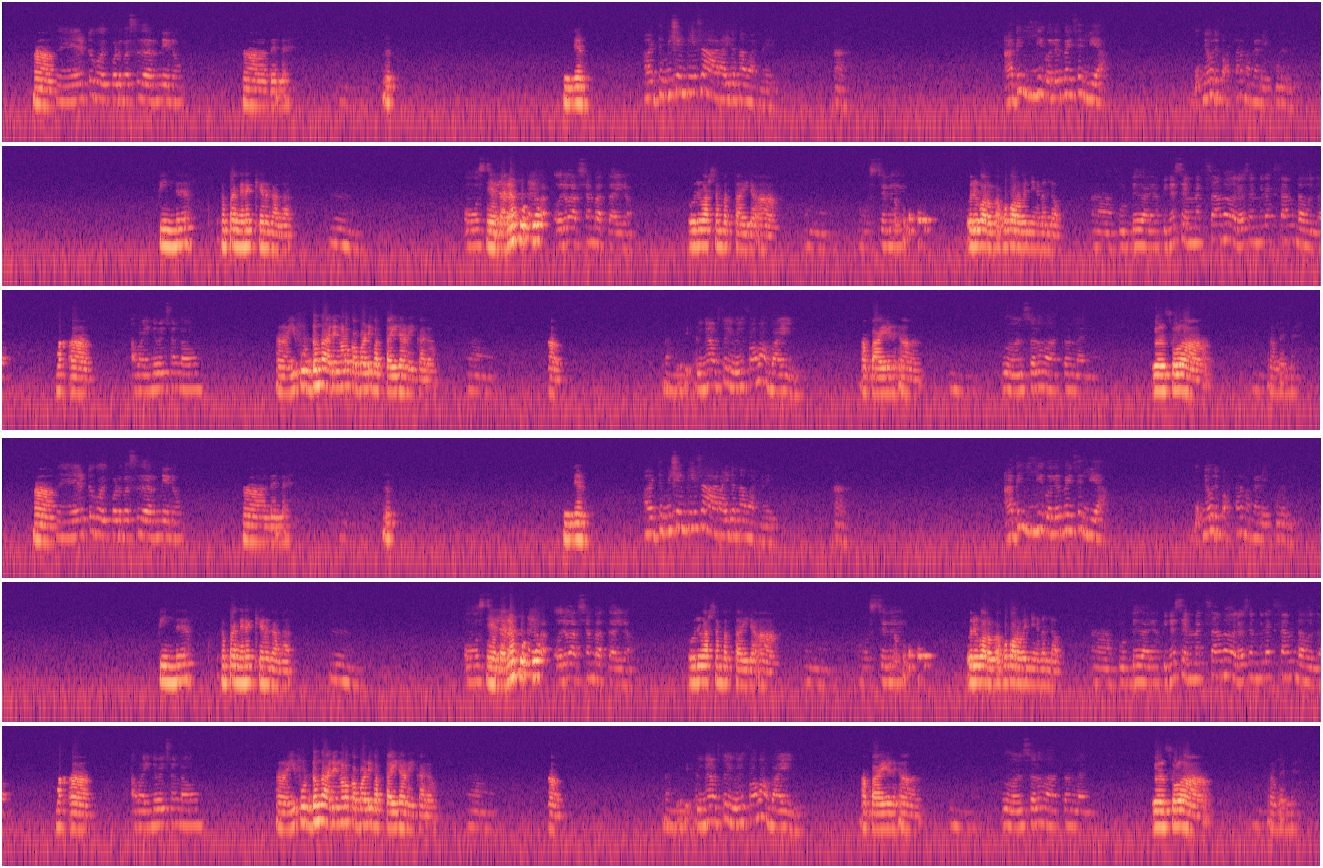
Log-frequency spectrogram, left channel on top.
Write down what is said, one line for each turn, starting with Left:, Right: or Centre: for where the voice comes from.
Right: ആ
Left: നേരിട്ട് കോഴിക്കോട് ബസ് കേറണ്ടിരും
Right: ആ അതന്നെ
Left: ഉം
Right: ഉം ശരിയാണ്
Left: അഡ്മിഷൻ ഫീസ് ആ റായിരുന്ന പറഞ്ഞത് ആ അതില്ല്യെ കൊല്ലത് പൈസ ഇല്ല്യാ ഞാൻ ഒരു വർത്താനം പറഞ്ഞടെൽ കൂടെ വരും
Right: പിന്നെ അപ്പൊ അങ്ങനൊക്കാണ് കഥ
Left: ഉം ഹോസ്റ്റലിലാണെന്നുണ്ടെ
Right: ഏതായാലും പോയി
Left: ഒരു വർഷം ഷം പത്തായിരം
Right: ഒരു വർഷം പത്തായിരം ആ
Left: ഉം ഹോസ്റ്റല്
Right: അപ്പൊ ഒരു കുറവ് അപ്പൊ കുറവ്
Left: അ
Right: തന്നെയാണല്ലോ
Left: ആ ഫുഡ് കാര്യങ്ങ പിന്നെ സെമ എക്സാമ് ഓരോ സെമില് എക്സാം ഉണ്ടാവുല്ലോ
Right: ആ ആ
Left: അപ്പൊ അയിന്റെ പൈസ ഇണ്ടാവും
Right: ആ ഈ ഫുഡും കാര്യങ്ങളുംളൊക്കെപാടെ പത്തായിരം ആണെ ഈ കരം
Left: ആഹ്
Right: ആ
Left: ആ
Right: ശരി
Left: പിന്നെ അവിടത്തെ യൂണിഫോം അബായേല്
Right: അബയാണ് ആ
Left: ഉം ഗേൾസ്കള് മാത്രംള്ളല്ലേ
Right: ഗേൾസോളാ ആ
Left: ഉം
Right: അതന്നെ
